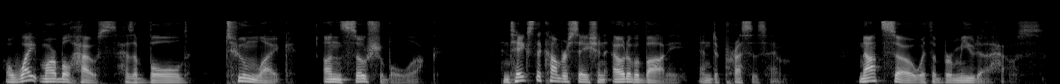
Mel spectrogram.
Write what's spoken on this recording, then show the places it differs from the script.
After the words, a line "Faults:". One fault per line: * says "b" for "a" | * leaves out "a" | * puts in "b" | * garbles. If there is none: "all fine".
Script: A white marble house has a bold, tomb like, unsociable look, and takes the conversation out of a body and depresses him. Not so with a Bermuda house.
A white marble house has a bold, tomb like, unsociable look, and takes the conversation out of a body and depresses him. Not so with a Bermuda house.
Faults:
all fine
